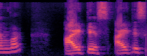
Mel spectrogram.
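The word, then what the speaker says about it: -itis: ITES, ITIS इसको हिंदी में pronounce करते हैं, मतलब प्रोनाउंस किया जाता है आइटिस, आर्थराइटिस, हेपेटाइटिस, नेफ्राइटिस, कार्डाइटिस।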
